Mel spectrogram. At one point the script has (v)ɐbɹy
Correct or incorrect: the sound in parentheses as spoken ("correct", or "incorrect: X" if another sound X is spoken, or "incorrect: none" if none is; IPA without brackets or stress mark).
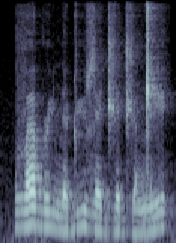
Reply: correct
